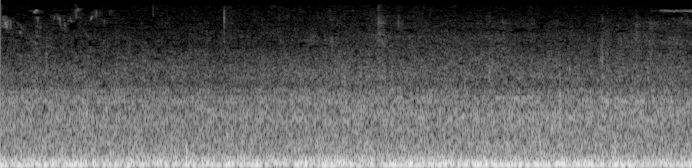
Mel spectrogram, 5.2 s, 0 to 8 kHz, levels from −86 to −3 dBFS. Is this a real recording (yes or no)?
no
